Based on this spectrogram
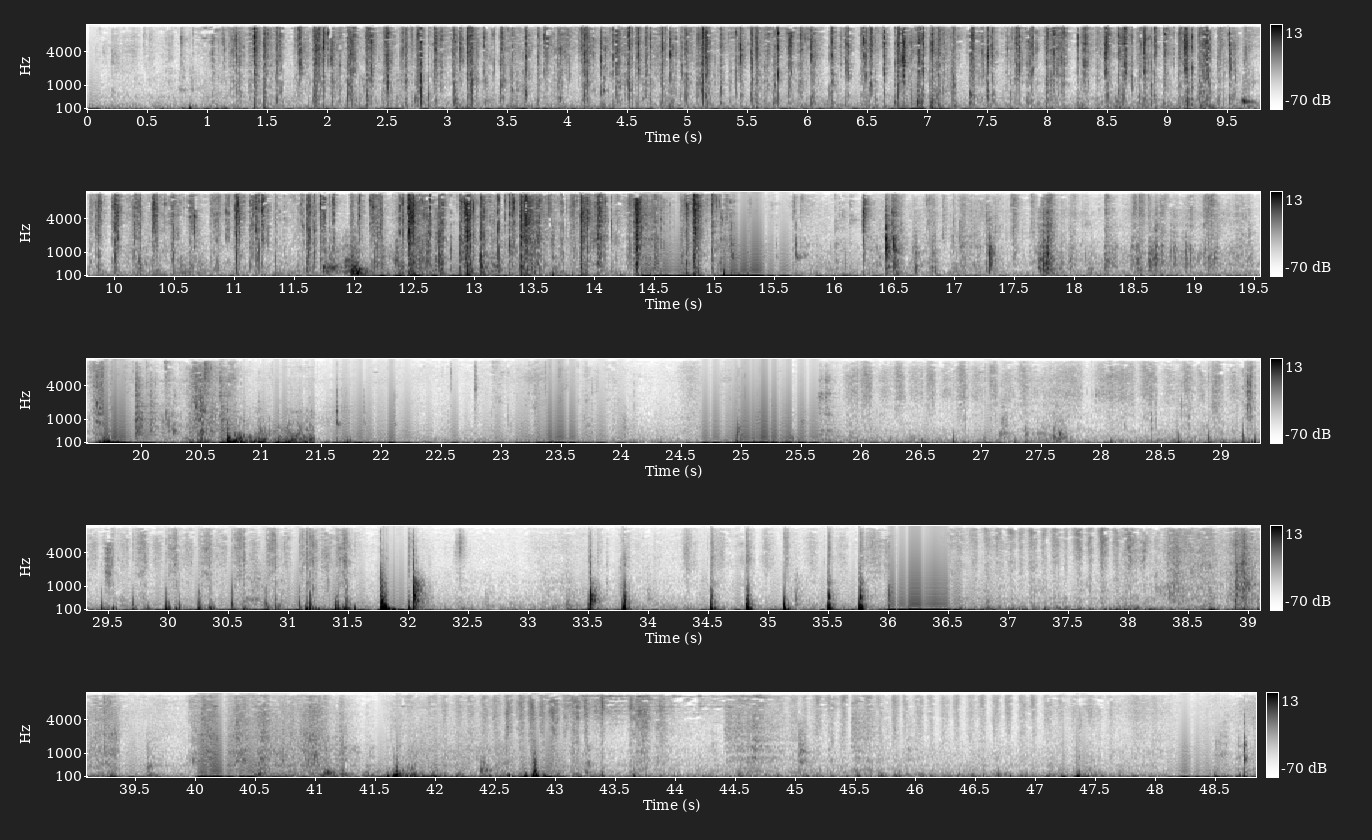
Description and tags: This is a collection of various sounds I recorded, including beads, lollipops, and a disco ball.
